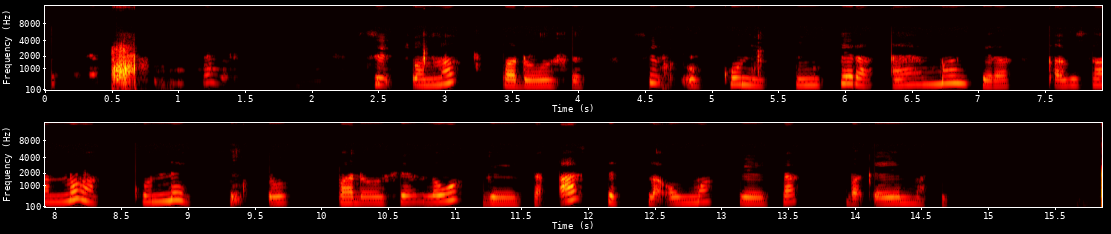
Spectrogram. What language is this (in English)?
Sidamo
